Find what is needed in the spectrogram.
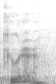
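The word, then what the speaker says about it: Kuder: Geppetto young guns variant Avengers one Aaron cooter yeah it rhymes with pooter and I can only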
